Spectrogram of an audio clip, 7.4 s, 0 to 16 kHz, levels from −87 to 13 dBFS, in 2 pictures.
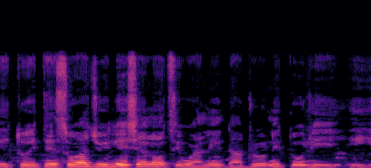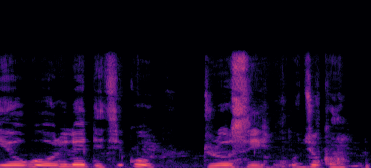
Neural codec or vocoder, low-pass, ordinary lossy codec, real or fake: none; 10.8 kHz; none; real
